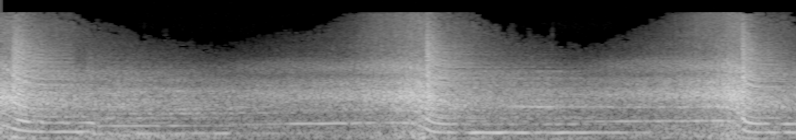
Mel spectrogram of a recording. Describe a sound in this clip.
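A racing car engine whines loudly at high speed and drops in pitch as it rushes past, again and again.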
